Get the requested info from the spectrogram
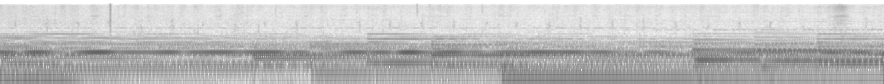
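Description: Instrumental background music: layered, sustained chords whose notes change every second or so.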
